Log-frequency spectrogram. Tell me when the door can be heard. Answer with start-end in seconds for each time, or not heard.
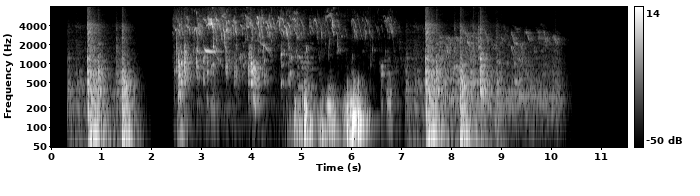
0.3-1.6, 7.0-9.0.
